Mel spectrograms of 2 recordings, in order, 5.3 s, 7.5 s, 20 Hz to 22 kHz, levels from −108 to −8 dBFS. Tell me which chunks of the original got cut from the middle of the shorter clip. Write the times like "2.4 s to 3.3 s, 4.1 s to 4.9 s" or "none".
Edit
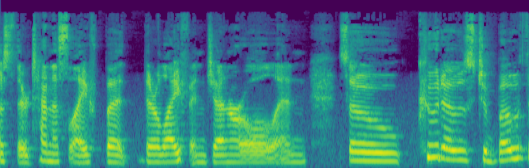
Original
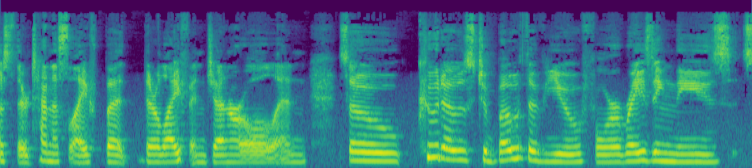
none

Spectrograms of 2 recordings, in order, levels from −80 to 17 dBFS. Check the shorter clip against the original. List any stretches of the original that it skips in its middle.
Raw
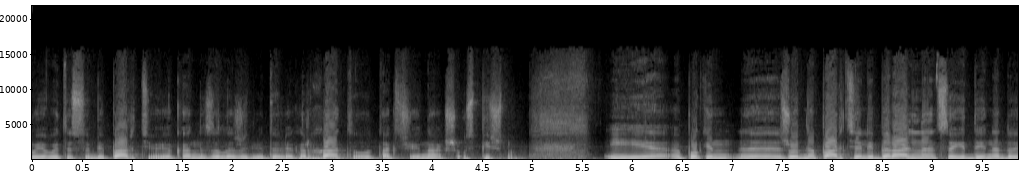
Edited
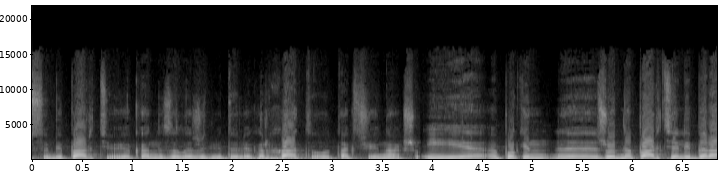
4.3 s to 5.7 s

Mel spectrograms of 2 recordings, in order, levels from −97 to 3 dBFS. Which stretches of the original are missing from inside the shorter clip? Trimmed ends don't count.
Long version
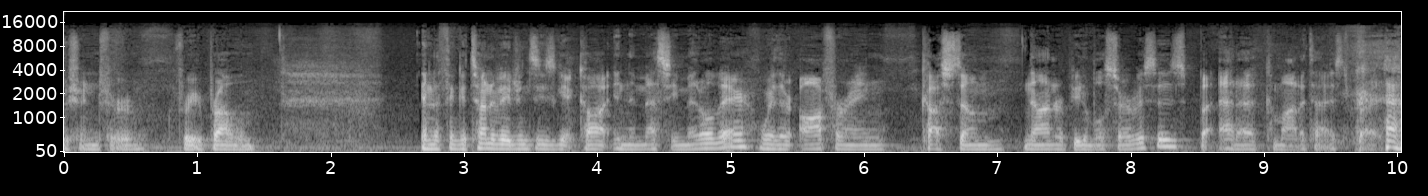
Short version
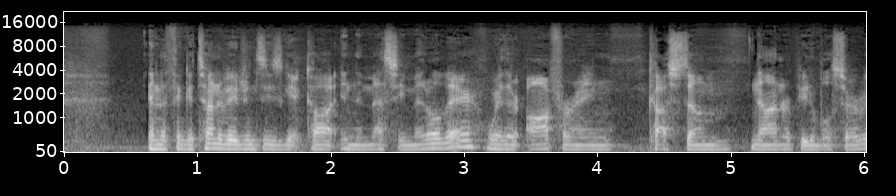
none

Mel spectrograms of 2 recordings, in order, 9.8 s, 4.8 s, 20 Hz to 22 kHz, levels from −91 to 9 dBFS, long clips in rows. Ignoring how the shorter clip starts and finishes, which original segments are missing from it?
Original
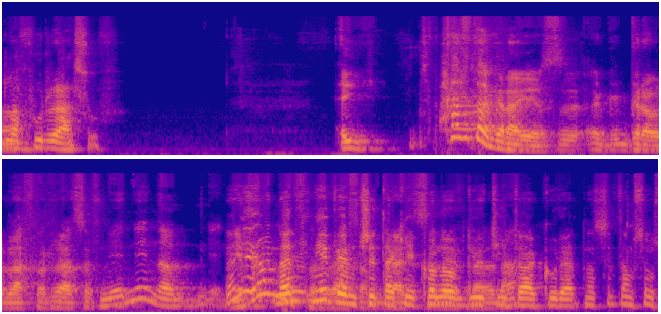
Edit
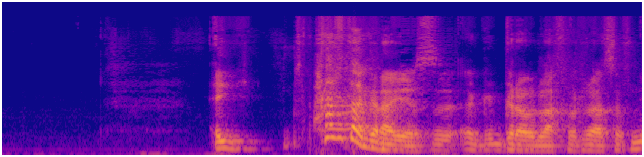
none

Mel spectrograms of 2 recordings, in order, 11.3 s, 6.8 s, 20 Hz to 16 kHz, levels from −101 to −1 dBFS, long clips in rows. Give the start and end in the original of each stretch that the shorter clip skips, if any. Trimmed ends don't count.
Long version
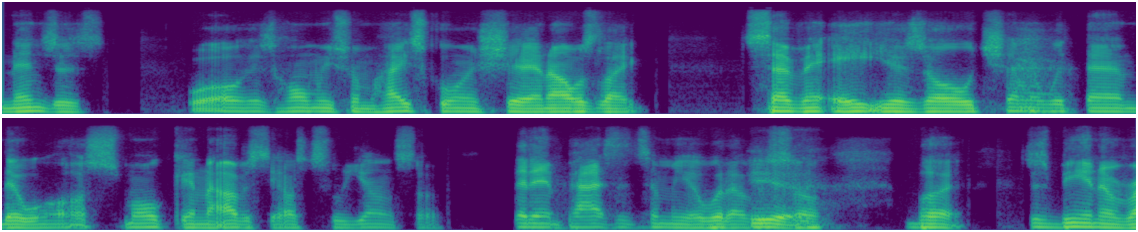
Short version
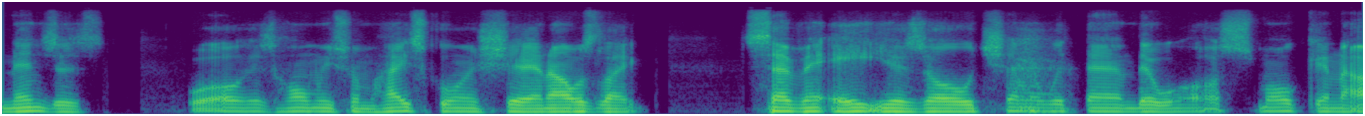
none

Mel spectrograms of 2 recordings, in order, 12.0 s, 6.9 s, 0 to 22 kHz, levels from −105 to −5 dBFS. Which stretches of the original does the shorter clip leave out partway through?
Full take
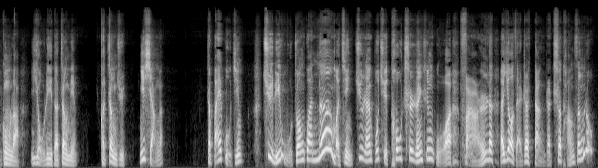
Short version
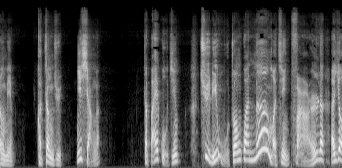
7.0 s to 9.2 s

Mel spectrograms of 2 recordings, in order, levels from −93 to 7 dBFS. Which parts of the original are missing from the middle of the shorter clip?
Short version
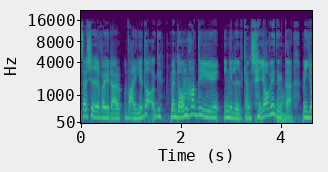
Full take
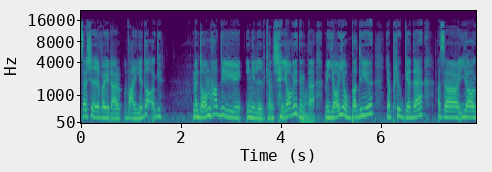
1.7 s to 2.1 s

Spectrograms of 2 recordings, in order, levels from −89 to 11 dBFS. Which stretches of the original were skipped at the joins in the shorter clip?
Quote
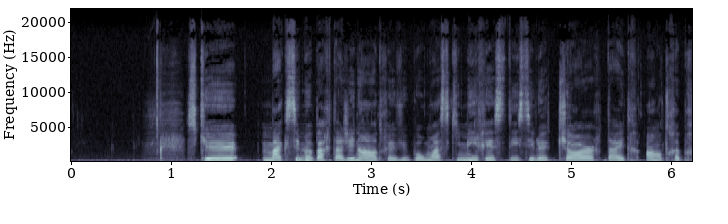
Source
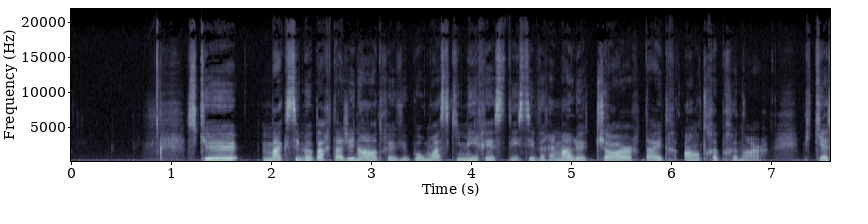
4.6 s to 5.0 s

